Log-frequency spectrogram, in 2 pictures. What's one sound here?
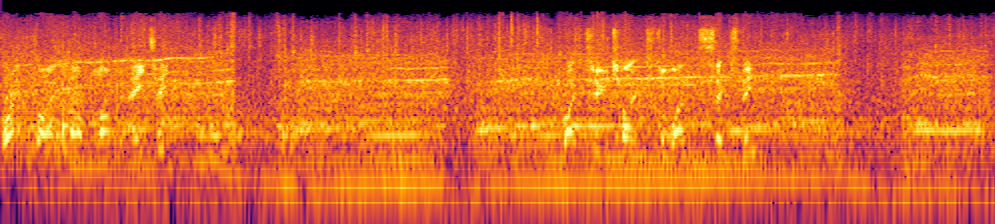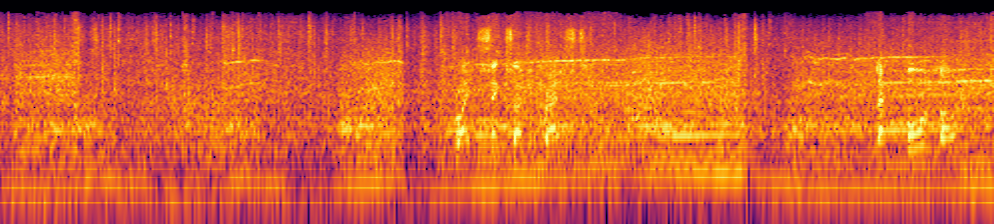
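A car engine revs hard, rising and dropping in pitch as gears change.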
